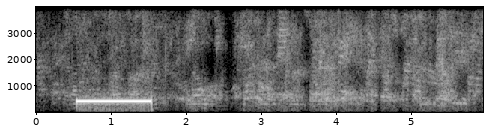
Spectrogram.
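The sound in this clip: On an outgoing phone call, a single steady ringback tone sounds for about a second, then people talk over the line.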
